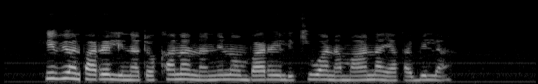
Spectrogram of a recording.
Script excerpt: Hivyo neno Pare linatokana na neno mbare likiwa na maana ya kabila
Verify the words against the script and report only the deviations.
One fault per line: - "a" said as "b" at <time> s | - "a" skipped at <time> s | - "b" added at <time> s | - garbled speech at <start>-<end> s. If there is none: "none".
- "neno" skipped at 0.8 s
